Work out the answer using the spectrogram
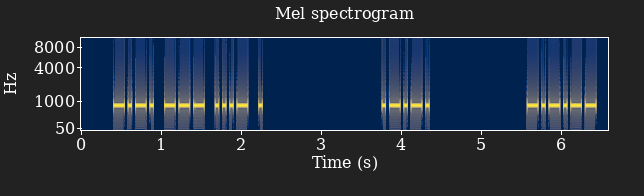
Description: Morse code, heard as a keyed tone, about 27 wpm, 800 Hz. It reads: COVE <AR> !
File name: fromSMs / FromSMs mp3s / Cities@25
